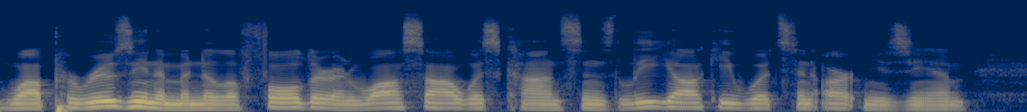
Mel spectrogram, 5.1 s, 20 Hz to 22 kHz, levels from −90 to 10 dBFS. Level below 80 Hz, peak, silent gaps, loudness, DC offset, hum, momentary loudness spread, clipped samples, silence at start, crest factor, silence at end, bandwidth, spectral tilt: -44 dBFS; -8 dBFS; none; -24 LUFS; under 0.1%; none; 11 LU; under 0.1%; 0 s; 16 dB; 0.3 s; 11 kHz; -8.5 dB/octave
